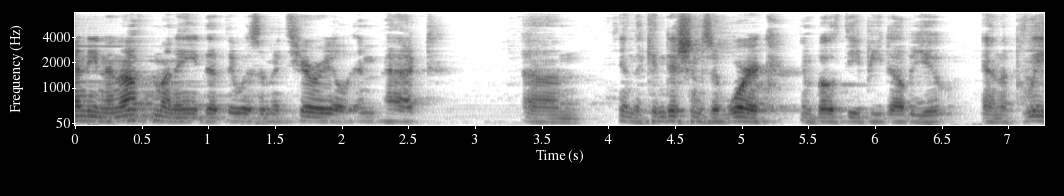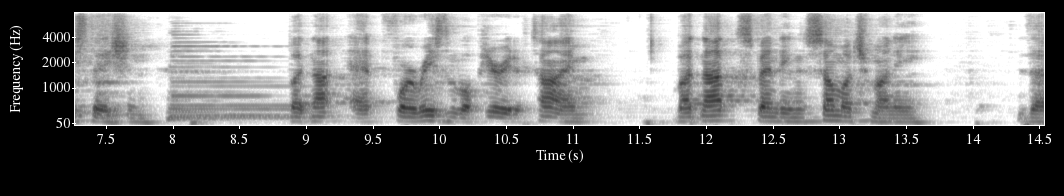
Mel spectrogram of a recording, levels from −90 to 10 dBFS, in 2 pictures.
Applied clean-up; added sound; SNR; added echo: classical method WPE with log-MMSE.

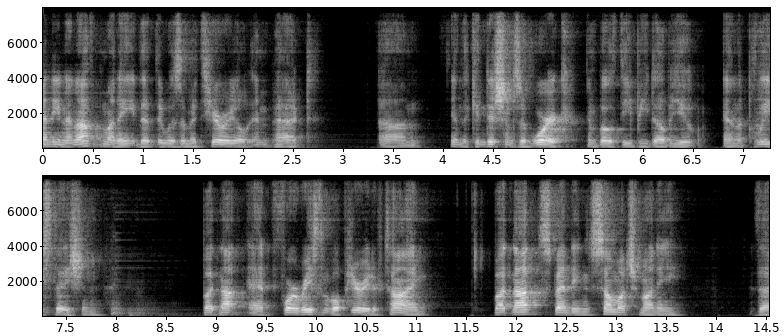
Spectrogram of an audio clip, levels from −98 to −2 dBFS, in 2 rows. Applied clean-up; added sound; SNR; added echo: neural mask model DeepFilterNet 3.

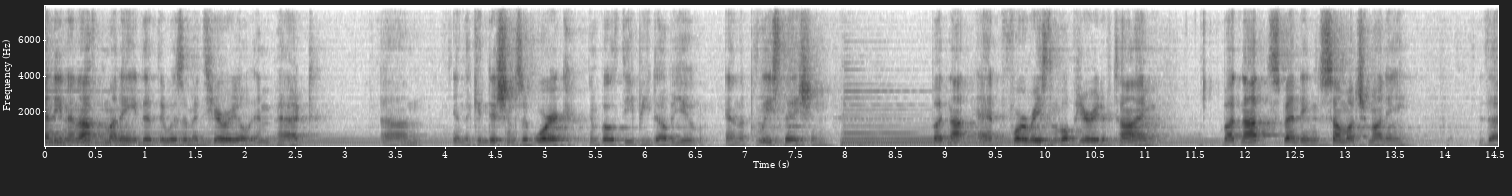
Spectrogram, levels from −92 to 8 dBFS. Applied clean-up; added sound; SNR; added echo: none; Guitar; 15 dB; reverberation time 0.8 s.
